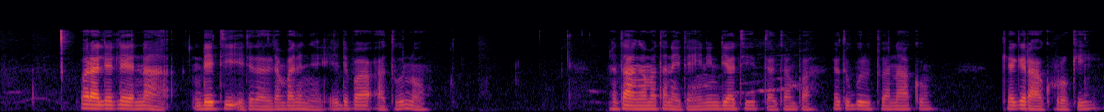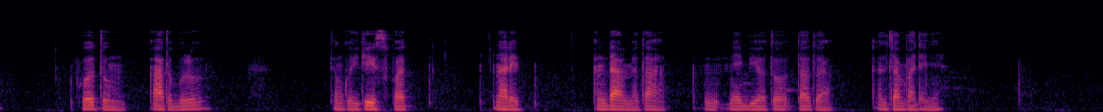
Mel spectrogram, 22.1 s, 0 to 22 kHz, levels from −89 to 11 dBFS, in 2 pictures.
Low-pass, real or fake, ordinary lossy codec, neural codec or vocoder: 7.2 kHz; real; AAC, 64 kbps; none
